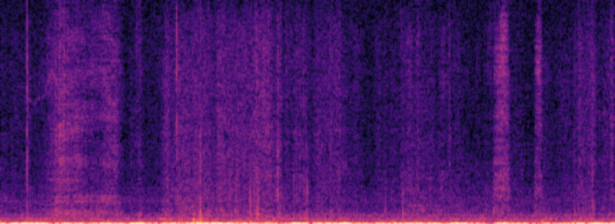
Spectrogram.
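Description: Soft, irregular scratching and rustling of acrylic yarn being drawn through crocheted fabric with a yarn needle while the piece is handled, over a steady low hum.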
